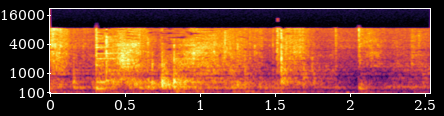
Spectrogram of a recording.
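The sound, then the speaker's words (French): Spatula stirring sliced apples into melted vegan butter in a pan on the stove, a few scraping, clattering strokes spaced unevenly over a low, steady background. “Alors, on mélange pour enduire les pommes de ce corps gras.”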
